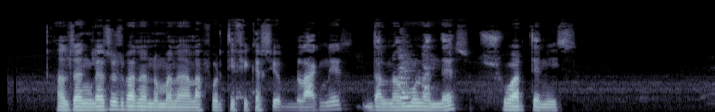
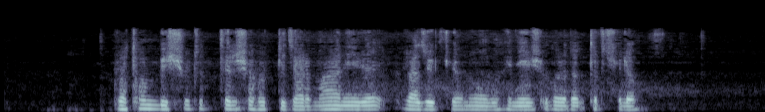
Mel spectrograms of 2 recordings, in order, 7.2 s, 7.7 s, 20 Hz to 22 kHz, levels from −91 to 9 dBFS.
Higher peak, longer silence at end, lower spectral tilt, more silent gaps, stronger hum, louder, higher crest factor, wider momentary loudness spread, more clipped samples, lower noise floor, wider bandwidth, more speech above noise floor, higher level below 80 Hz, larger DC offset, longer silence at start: first, -2 dBFS vs -6 dBFS; first, 1.45 s vs 1.05 s; about the same, -6.5 dB/octave vs -5.5 dB/octave; neither; neither; about the same, -23 LUFS vs -22 LUFS; about the same, 22 dB vs 18 dB; first, 13 LU vs 5 LU; neither; second, -63 dBFS vs -72 dBFS; first, 10 kHz vs 8 kHz; second, 40 dB vs 51 dB; about the same, -62 dBFS vs -60 dBFS; neither; second, 0.55 s vs 1.15 s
